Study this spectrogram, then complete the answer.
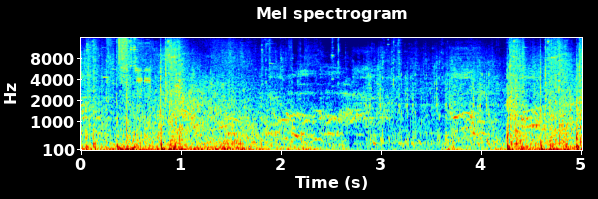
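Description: Double cannons fire in rapid, dense bursts during a video game match in the Crucible, a continuous clattering barrage of shots with brief pauses, fairly quiet overall.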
